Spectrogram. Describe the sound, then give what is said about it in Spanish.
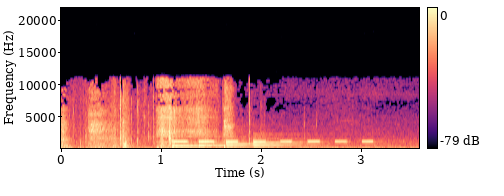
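A run of about eight short, evenly spaced electronic beeps from a mobile phone keypad, clear, following a moment of soft rustling, as Hank presses a button on a mobile phone taken from a Hello Kitty case to check a message. “Hank pulsa un botón. Tiene un mensaje. Se pone el teléfono en la oreja.”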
